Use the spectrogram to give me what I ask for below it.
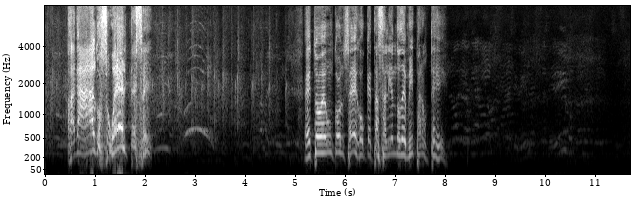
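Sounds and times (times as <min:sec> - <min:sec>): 
audience applause: 0:00.0 - 0:05.3
speech: 0:00.4 - 0:02.2, 0:05.2 - 0:08.1.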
